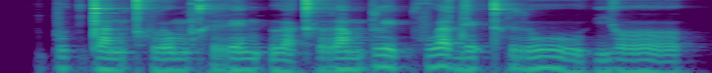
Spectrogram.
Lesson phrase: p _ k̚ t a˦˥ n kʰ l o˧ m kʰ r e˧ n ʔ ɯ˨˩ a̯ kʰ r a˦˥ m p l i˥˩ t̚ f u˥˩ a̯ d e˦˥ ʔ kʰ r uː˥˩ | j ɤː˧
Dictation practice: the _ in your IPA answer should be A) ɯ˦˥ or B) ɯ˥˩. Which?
A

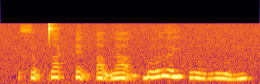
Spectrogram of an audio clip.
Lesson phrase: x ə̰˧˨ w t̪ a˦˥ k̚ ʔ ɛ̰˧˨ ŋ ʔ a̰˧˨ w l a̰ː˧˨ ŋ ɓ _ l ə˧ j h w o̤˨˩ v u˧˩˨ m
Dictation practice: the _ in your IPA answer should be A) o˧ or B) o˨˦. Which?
B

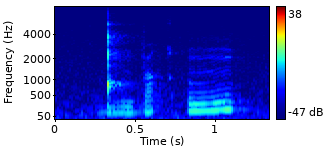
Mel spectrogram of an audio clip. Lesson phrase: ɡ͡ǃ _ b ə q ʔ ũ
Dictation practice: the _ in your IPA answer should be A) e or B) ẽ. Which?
B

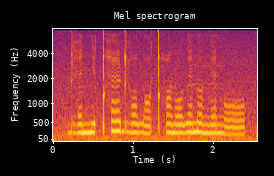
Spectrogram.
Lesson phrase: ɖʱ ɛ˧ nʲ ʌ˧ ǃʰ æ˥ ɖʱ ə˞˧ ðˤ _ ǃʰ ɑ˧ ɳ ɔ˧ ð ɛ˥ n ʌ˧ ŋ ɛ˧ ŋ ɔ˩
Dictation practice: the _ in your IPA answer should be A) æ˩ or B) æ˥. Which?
A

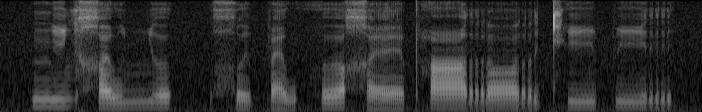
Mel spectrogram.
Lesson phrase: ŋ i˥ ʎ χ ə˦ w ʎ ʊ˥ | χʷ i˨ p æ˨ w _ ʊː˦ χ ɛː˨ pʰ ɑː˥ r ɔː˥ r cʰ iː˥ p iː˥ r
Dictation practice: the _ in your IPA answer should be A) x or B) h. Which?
B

